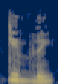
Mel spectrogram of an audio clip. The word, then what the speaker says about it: Ghibli: Ghibli.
